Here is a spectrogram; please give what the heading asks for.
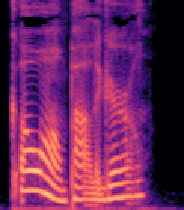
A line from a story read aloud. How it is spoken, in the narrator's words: Nathan said gently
